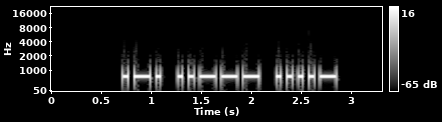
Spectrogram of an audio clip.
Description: Morse code, heard as a keyed tone, about 22 wpm, 700 Hz. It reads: R24
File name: practice / 22wpm / Three Letter-Number Combinations - 22wpm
